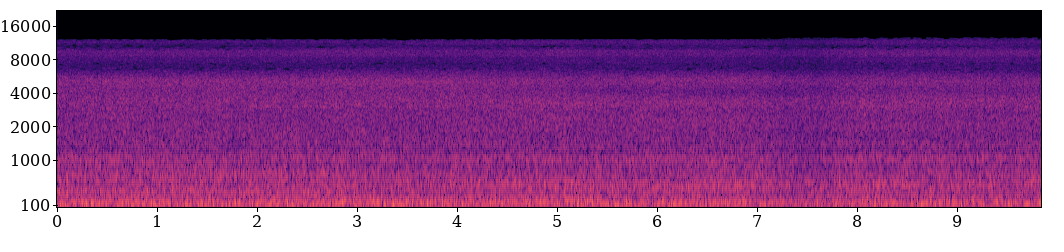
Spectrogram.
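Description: Brown floodwater of a river swollen by heavy rain rushing and churning through rapids: a steady, loud, unbroken rush of water.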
